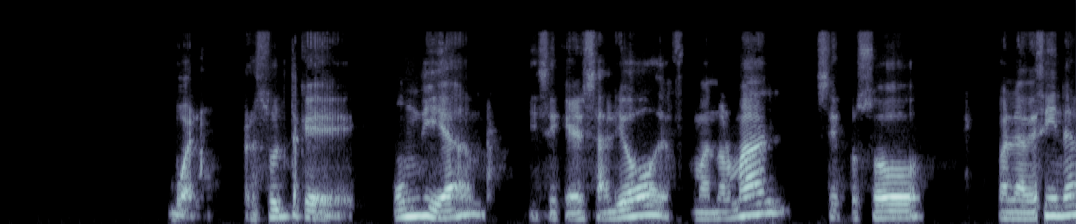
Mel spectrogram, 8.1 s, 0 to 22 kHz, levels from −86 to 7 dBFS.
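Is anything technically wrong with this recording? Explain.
Yes. In this speech clip the audio jumps forward three times: at 2.21 to 2.26 s and at 7.77 to 7.82 s it lurches ahead by roughly 70 ms, and at 5.77 s by only a fraction of that. This is compressed frames skipped. Whole frames, consistent with 20 ms frames, were missing or rejected by the decoder, about three or four in the longer jumps and one in the shortest.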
